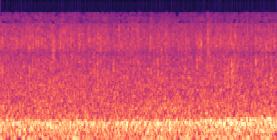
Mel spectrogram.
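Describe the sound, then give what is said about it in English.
Steady rain falls without pause on troops' tents at Stonehenge in winter, a dense, even hiss of drops with a low rumble underneath, constant in loudness, with no voices present. “When they awoke, it was raining.”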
